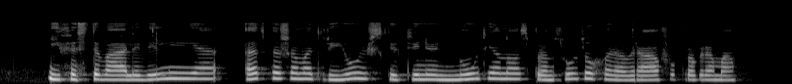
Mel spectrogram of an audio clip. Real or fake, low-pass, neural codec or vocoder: real; 7.2 kHz; none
